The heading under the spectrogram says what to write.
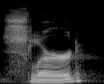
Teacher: link The Sounds the r sound to the D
